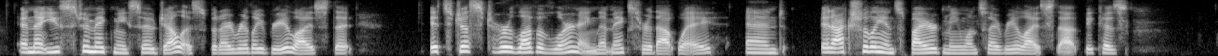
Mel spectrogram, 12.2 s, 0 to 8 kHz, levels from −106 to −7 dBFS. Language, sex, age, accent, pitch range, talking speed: English, female, 10-29, American, 190-225 Hz, 165 wpm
